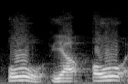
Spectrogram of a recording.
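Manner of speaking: ओ drawn out slowly as a plain o sound; ओ said slowly, in a voice unlike the rest; wrong pronunciation. Shown as a demonstration. Teacher showing students the mistaken ओ, slowly. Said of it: "न कहकर औ ऐसे ही कहना है".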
